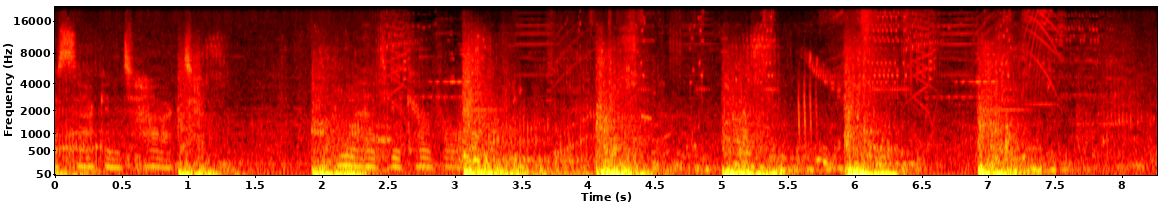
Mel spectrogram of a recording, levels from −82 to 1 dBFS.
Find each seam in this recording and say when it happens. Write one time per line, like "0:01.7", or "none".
none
